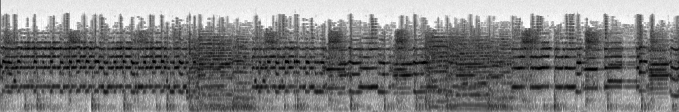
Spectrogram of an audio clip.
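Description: Live blues band with a harmonica soloing in long held notes over electric guitar, bass and drums.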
